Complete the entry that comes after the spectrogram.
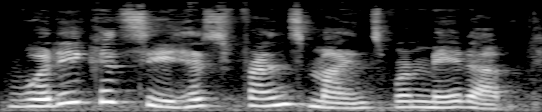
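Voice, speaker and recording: A woman narrating a children's storybook as a read-aloud host, with expressive, clearly phrased delivery. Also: fairly high pitch, a little slow, slight background noise.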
